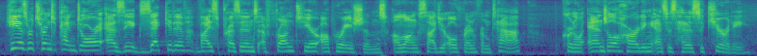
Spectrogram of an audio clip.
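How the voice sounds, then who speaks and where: A woman's voice: mid-range voice, fairly quick, a bit bright, natural voice. A woman playing a sober, seasoned resistance leader in a cinematic video game, briefing her team. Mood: grave.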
